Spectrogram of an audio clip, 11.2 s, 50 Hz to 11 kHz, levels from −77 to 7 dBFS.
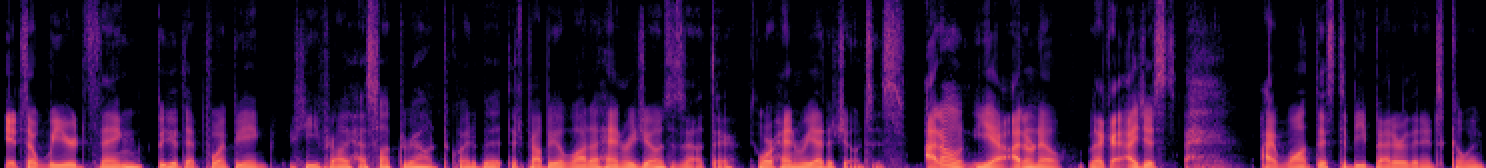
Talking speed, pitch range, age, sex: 260 wpm, 120-155 Hz, 20-39, male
